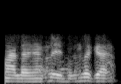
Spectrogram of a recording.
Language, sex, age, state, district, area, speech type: Malayalam, male, 45-60, Kerala, Alappuzha, urban, conversation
